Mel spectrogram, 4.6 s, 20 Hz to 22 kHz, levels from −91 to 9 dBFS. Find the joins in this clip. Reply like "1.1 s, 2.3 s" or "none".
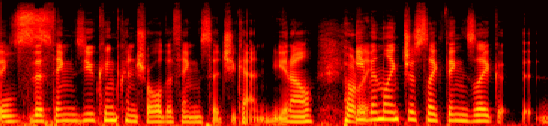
1.0 s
